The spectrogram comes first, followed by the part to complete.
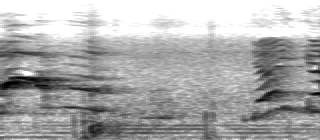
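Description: A young child's high-pitched, excited shouts of "yeah, yeah": one call at the start and another near the end.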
